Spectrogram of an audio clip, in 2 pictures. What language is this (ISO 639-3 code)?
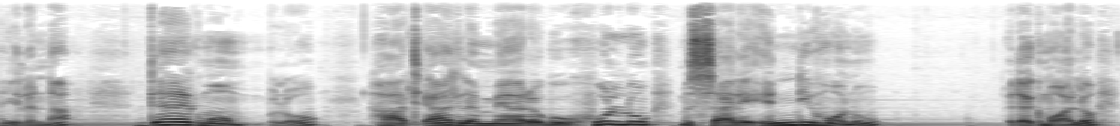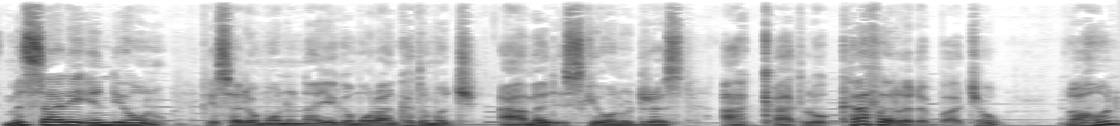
amh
